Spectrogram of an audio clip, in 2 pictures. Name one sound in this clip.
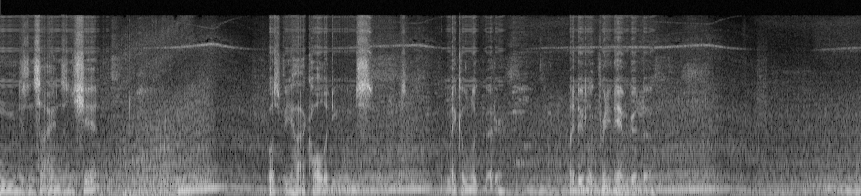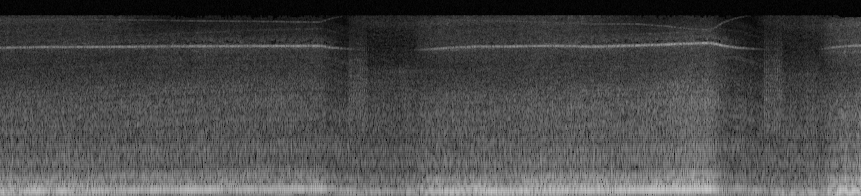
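A truck engine hums steadily, its pitch rising and falling with the gears.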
